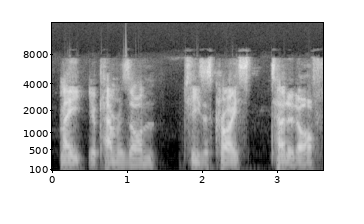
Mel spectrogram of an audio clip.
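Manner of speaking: usual speaking voice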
